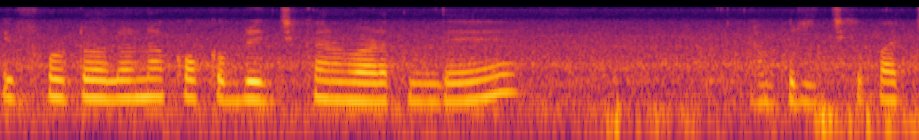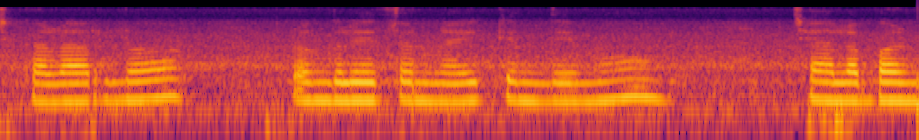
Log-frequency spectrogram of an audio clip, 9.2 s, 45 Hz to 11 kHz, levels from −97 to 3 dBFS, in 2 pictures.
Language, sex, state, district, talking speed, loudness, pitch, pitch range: Telugu, female, Andhra Pradesh, Srikakulam, 130 wpm, -18 LUFS, 220 Hz, 215-240 Hz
